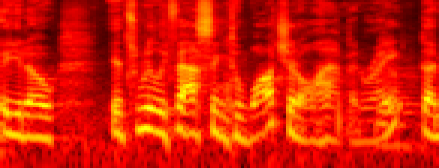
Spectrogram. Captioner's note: none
